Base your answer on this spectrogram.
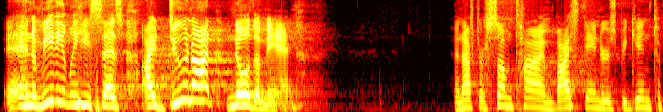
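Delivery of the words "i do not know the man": loud, stressing each word, NOT hit hard; emphatic denial. Acted. Peter denying Jesus to the others, loud and emphatic. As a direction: slam down the denial.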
